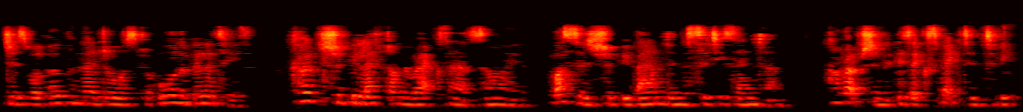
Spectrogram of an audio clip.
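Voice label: female speech; SiSEC10; underdetermined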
